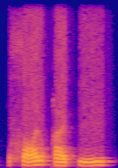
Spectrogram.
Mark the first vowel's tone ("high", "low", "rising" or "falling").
rising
